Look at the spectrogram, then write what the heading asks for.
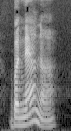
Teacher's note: So when I say banana, can you hear that the second syllable, nan, is stronger and higher pitched than the first, ba, and the last, na? I guess that's what makes English sing-songy. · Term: stressed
